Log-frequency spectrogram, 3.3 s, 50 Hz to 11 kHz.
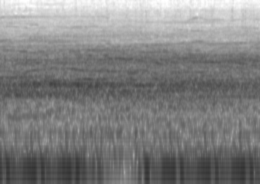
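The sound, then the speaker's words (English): A large baseball crowd, on its feet on a Friday night in the bottom of the 9th inning, cheers and shouts in a dense, sustained roar that stays loud and steady throughout, with scattered whoops rising from the mass of voices. “A good Friday night crowd on its feet.”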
